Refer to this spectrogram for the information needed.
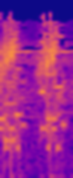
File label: Chest-Item Ui; Superbrawl; Nickelodeon Super Brawl Universe; Android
